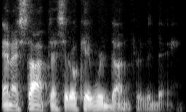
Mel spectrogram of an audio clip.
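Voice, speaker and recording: A man's voice: deep voice, sing-song, fast talker, creaky, darkish tone, breathy edge, dry recording, studio quality. An American man speaking as a guest coach in an interview, telling stories in an earnest, explanatory way. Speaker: guest, basketball coach and author. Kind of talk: conversational interview, telling anecdotes.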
